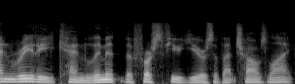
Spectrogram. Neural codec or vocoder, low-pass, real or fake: codec, 16 kHz in and 24 kHz out, 0.8 kbps, FocalCodec, streaming, 65536 codes; 7.2 kHz; fake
